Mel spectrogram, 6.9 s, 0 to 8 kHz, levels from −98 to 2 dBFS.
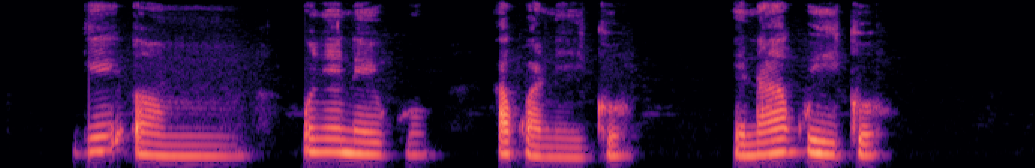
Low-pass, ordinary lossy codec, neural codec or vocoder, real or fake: none; none; none; real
